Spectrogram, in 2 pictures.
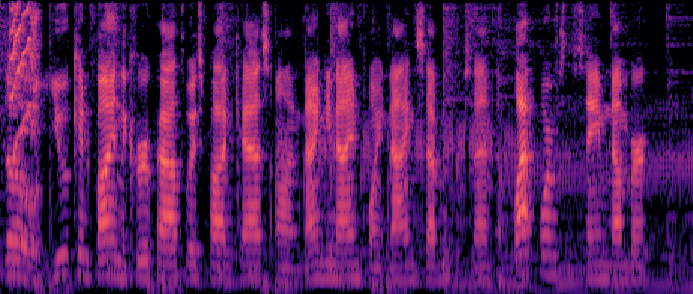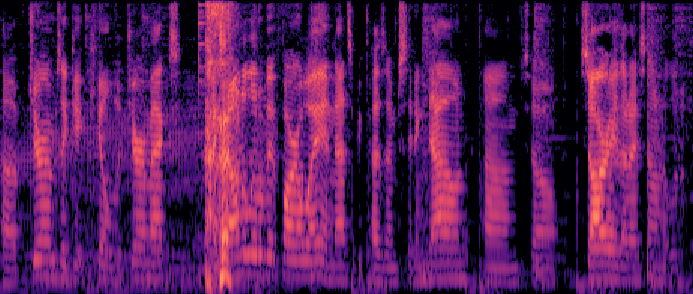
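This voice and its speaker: Male producer with a higher voice, jokey and chatty, echoey and distant from the mic, with music behind. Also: normal speed. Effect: echoey, distant sound from sitting away from the mic. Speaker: podcast producer. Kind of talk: casual podcast sign-off.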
